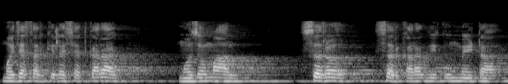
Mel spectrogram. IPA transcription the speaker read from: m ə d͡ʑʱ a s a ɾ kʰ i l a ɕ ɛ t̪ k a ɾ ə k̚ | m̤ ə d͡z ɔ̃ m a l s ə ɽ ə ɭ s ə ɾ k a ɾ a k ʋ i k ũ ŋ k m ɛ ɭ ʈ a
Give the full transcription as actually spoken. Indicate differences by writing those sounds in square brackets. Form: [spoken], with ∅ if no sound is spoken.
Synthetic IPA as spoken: m ə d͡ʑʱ a s a ɾ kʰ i l a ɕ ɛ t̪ k a ɾ [a] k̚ | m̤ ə d͡z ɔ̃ m a l s ə [ɾ] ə ɭ s ə ɾ k a ɾ a k ʋ i k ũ ŋ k m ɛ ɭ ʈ a

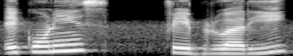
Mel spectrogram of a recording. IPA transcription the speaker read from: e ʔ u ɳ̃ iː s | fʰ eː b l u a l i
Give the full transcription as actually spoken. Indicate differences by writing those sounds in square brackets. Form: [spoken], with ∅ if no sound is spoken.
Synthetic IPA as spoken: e [k] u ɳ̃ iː s | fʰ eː b [ɾ] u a [ɾ] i

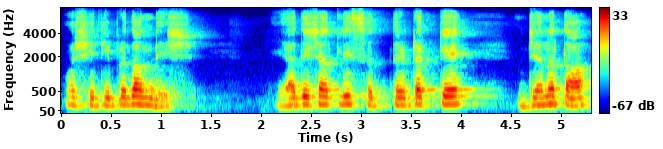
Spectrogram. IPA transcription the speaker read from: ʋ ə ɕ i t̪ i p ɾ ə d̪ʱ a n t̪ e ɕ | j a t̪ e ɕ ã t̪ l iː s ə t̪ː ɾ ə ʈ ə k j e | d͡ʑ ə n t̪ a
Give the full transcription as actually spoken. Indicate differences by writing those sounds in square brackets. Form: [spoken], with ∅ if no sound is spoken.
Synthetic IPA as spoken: ʋ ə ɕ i t̪ i p ɾ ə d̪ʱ a n [d̪] e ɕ | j a [d̪] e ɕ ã t̪ l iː s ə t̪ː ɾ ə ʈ ə k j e | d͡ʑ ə n t̪ a

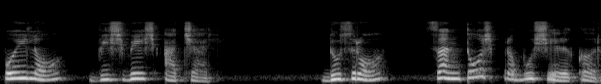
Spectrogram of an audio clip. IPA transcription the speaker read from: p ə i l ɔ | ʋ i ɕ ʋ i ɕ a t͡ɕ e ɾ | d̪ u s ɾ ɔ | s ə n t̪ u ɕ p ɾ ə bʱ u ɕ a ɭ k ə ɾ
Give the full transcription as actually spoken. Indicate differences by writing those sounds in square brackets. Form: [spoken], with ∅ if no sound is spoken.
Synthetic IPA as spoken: p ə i l ɔ | ʋ i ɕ ʋ [e] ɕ a t͡ɕ [a] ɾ | d̪ u s ɾ ɔ | s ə n t̪ [o] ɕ p ɾ ə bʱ u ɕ [e] ɭ k ə ɾ

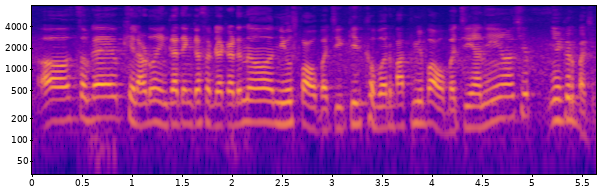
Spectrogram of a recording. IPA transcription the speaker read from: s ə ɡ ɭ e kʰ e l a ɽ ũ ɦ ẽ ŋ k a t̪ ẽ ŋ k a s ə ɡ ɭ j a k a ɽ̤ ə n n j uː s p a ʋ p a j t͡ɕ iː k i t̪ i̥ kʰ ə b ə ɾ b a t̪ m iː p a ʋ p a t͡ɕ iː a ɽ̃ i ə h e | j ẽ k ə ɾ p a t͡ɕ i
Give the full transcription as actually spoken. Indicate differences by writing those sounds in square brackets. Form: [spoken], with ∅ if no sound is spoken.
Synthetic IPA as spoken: s ə ɡ ɭ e kʰ e l a ɽ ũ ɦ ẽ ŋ k a t̪ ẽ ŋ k a s ə ɡ ɭ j a k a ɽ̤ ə n n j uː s p a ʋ p a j t͡ɕ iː k i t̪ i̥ kʰ ə b ə ɾ b a t̪ m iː p a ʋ p a t͡ɕ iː a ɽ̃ i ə [ɕ] e | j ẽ k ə ɾ p a t͡ɕ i

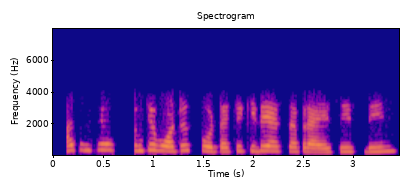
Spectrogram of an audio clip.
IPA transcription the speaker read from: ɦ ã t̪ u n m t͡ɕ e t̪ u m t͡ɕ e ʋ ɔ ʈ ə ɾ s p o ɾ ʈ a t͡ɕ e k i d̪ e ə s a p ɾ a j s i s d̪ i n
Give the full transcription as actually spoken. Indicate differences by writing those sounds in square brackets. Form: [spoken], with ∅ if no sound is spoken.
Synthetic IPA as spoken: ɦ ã t̪ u [∅] m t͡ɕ e t̪ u m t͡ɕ e ʋ ɔ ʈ ə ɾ s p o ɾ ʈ a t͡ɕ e k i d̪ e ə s a p ɾ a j s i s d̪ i n

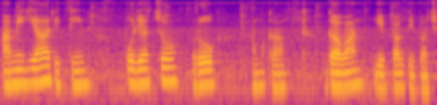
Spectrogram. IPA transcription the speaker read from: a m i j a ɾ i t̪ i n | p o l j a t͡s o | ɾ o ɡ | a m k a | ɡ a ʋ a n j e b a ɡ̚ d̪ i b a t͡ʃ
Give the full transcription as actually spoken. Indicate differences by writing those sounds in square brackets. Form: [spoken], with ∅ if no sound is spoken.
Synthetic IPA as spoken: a m i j a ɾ i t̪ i n | p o l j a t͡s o | ɾ o ɡ | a m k a | ɡ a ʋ a n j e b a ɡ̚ d̪ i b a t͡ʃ

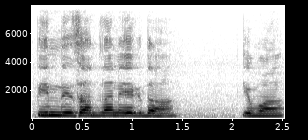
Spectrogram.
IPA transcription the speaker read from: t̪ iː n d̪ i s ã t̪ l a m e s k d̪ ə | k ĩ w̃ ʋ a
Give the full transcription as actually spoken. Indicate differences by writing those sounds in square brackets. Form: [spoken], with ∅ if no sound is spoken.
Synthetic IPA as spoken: t̪ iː n d̪ i s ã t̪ l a [n] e [∅] k d̪ [a] | k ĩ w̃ ʋ a

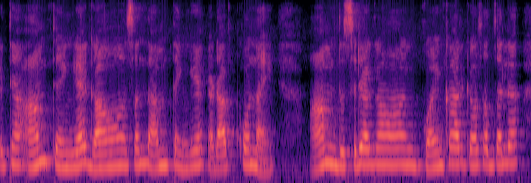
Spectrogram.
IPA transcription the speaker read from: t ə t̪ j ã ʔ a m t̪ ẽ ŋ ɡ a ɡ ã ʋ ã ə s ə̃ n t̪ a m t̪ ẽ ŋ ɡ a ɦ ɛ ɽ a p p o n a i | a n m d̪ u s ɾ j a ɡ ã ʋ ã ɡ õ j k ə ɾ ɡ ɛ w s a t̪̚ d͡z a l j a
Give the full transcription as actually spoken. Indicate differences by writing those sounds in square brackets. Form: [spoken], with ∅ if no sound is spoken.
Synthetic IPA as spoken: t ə t̪ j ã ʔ a m t̪ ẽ ŋ ɡ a ɡ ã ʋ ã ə s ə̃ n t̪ a m t̪ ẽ ŋ ɡ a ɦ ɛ ɽ a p [k] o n a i | a [∅] m d̪ u s ɾ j a ɡ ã ʋ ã ɡ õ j k [a] ɾ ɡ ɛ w s a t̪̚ d͡z a l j a

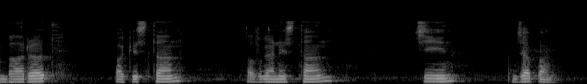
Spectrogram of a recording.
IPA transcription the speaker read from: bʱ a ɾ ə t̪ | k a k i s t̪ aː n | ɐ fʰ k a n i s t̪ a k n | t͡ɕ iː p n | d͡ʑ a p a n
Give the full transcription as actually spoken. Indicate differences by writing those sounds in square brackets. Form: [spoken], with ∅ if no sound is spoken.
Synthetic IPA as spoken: bʱ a ɾ ə t̪ | [p] a k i s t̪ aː n | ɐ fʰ [ɡ] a n i s t̪ a [∅] n | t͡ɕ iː [∅] n | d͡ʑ a p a n

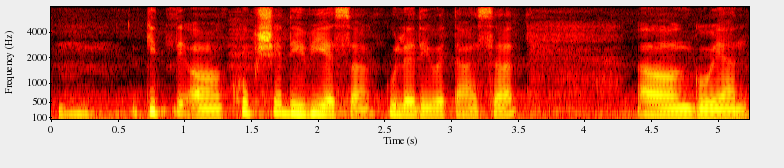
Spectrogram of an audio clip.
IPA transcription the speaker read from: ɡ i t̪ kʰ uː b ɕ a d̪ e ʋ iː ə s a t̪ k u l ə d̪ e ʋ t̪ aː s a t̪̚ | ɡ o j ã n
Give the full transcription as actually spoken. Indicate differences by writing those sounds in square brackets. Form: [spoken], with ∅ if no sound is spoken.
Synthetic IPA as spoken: [k] i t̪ kʰ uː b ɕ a d̪ e ʋ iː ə s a [∅] k u l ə d̪ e ʋ t̪ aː s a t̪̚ | ɡ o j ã n

